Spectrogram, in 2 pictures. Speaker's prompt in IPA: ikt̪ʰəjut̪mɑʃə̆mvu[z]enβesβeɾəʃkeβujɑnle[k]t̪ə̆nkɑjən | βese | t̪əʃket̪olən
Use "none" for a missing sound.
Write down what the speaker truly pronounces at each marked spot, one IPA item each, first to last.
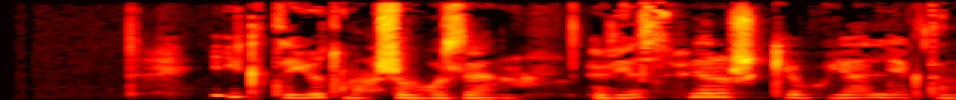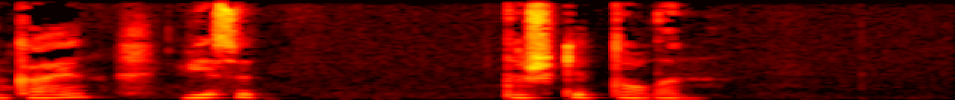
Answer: z, k

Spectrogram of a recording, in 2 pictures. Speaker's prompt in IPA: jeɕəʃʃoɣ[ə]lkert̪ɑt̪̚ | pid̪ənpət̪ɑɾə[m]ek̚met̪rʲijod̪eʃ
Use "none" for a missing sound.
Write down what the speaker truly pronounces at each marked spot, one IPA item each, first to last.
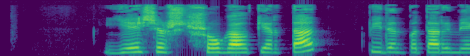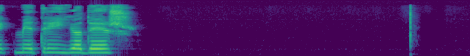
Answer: ɑ, m

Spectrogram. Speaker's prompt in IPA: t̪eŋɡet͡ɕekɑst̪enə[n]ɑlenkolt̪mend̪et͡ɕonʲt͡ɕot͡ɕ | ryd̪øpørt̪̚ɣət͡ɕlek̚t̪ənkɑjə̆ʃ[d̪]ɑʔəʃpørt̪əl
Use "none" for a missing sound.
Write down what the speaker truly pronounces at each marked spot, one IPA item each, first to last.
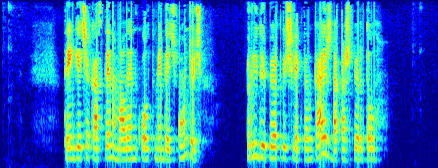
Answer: m, d̪

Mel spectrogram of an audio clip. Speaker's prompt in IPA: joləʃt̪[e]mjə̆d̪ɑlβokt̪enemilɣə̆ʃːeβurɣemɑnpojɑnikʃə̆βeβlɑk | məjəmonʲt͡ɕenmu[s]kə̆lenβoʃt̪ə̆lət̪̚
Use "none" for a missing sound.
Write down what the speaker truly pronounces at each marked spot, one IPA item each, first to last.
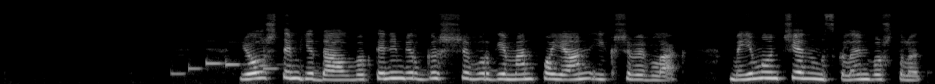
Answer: e, s

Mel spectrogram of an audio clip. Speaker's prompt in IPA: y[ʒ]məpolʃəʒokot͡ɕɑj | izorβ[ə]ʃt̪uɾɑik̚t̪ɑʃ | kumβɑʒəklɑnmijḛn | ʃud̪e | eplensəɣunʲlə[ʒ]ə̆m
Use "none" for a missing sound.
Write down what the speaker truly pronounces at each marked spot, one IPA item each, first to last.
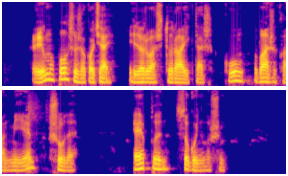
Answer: none, ɑ, ʃ

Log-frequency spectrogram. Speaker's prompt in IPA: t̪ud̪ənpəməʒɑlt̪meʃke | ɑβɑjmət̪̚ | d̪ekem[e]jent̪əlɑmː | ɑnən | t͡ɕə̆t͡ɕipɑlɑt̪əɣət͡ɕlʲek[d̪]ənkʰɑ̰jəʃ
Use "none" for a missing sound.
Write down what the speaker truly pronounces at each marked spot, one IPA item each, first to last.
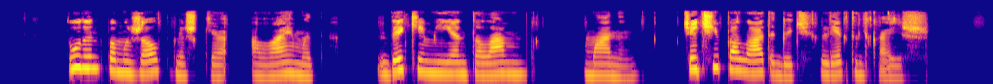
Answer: i, t̪

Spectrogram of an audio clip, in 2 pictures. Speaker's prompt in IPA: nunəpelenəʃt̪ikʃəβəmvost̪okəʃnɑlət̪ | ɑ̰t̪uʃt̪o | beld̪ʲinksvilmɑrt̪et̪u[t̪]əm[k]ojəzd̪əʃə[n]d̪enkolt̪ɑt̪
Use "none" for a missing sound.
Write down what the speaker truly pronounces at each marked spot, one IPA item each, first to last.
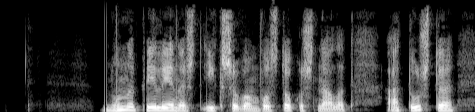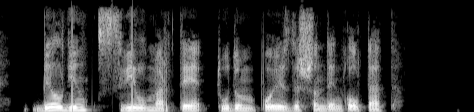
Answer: d̪, p, n

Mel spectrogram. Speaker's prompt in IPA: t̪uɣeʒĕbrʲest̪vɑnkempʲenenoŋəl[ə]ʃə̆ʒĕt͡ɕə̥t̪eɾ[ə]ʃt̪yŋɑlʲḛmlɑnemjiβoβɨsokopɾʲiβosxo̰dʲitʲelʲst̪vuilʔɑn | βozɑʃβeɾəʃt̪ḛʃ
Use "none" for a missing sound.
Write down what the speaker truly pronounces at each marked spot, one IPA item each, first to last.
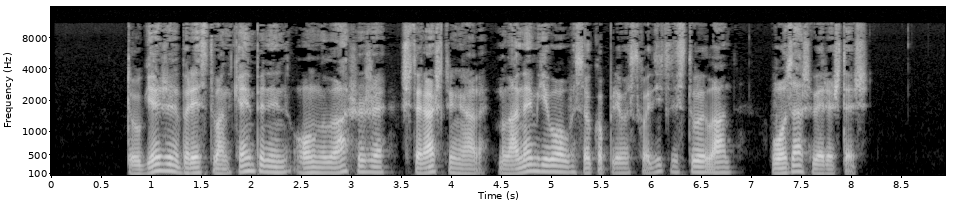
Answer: ɑ, ɑ

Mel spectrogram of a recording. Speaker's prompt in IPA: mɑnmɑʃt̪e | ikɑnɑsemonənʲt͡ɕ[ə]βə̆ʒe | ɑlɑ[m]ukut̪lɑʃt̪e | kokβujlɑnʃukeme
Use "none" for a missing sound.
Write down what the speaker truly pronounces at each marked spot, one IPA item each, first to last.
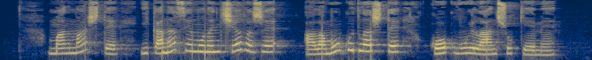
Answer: ə, m

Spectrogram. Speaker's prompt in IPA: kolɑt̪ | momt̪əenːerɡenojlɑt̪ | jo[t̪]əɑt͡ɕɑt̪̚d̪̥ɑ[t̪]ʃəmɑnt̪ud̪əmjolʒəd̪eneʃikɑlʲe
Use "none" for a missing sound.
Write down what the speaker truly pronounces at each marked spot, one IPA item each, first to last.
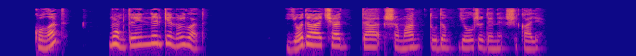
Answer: d̪, none

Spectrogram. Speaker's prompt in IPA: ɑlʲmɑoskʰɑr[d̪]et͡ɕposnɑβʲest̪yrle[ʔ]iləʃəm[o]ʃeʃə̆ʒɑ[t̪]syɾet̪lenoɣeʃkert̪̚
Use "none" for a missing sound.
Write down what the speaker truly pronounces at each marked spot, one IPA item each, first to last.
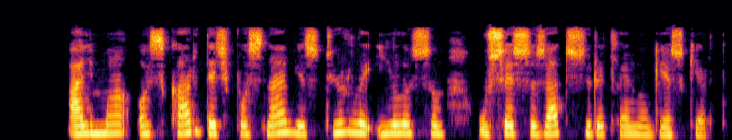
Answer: d̪, ʔ, u, t̪

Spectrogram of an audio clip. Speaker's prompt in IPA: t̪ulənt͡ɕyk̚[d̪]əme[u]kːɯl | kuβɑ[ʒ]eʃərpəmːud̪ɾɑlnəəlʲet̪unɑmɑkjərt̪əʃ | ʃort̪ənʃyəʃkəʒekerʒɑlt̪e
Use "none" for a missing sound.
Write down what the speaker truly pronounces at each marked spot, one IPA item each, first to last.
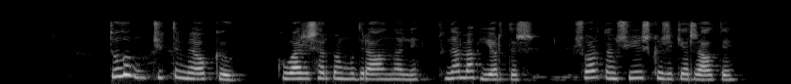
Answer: t̪, o, ʒ

